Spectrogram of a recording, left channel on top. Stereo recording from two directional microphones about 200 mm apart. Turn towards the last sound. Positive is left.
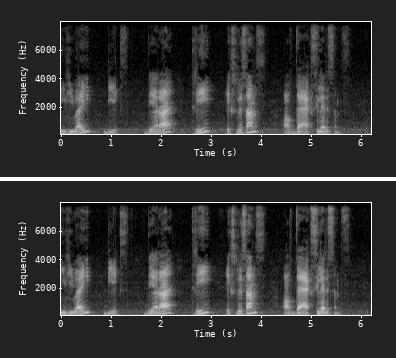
turn(degrees=-45)  # may be behind; listen again after turning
